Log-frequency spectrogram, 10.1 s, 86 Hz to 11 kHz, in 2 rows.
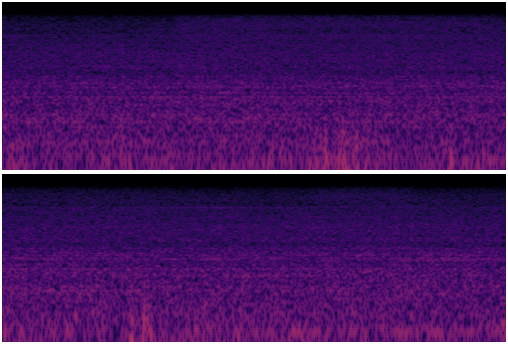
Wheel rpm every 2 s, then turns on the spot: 0, 0, 0, 0, 0.
none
